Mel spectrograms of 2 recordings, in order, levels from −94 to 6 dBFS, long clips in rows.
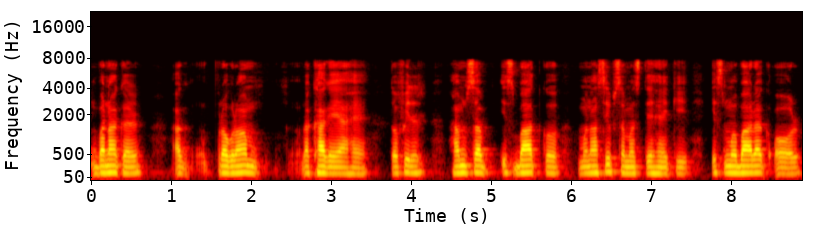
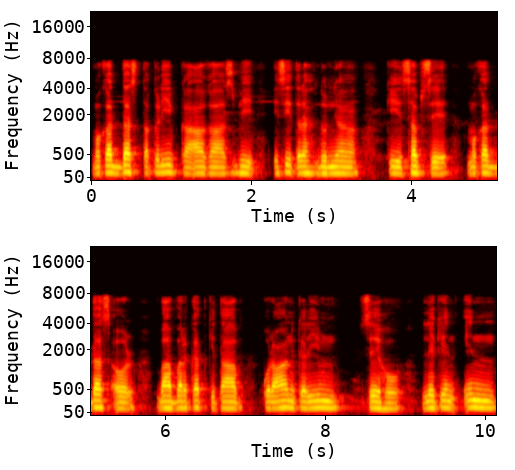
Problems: constant background noise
